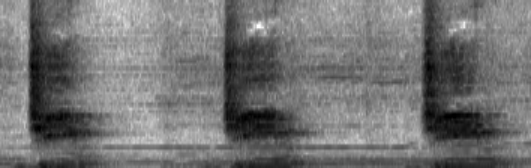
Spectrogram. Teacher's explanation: جیم یہ زبان کا چولا والا حصہ جو ہے، زبان کا بیچ اور اوپر کے تالوں میں جو ہم سٹائیں گے تو نکلے گا جیم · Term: جیم کا مخرج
